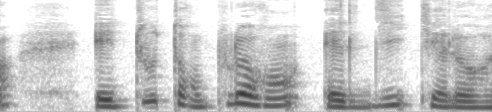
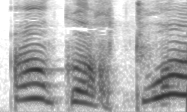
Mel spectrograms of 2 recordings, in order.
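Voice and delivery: higher, louder shout; angry cry; 8 semitones higher, 9 dB louder than usual. A narrator's reading. Petit Carré shouts angrily at Petite Tache. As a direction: yell at her. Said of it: "crie Petit Carré".

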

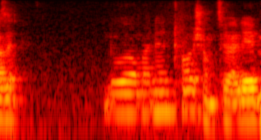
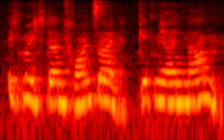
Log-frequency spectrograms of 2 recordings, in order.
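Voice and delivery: kitten voice; 9 semitones higher than usual. Acted. Kitten character speaks. (hohe langsame Kätzchenstimme)

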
